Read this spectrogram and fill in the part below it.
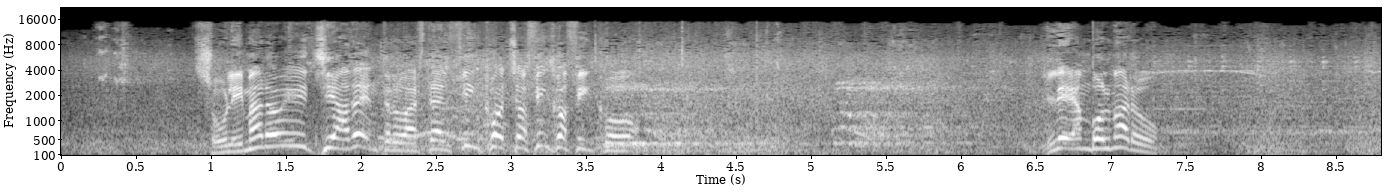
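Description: A crowd cheers in a large echoing arena.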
